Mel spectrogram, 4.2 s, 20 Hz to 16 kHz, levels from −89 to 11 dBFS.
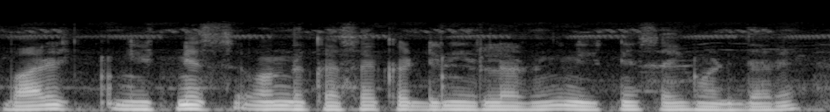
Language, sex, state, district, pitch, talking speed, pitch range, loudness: Kannada, male, Karnataka, Koppal, 115 Hz, 115 wpm, 110-120 Hz, -16 LUFS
